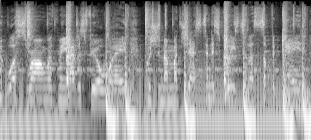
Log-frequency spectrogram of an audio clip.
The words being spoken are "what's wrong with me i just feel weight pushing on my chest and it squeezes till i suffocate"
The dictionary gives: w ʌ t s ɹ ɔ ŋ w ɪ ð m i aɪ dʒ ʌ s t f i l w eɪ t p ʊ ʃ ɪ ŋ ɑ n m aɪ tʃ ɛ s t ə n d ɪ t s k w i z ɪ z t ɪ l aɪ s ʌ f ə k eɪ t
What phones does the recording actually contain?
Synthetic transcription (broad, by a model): w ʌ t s ɹ ɔ ŋ w ɪ ð m i aɪ dʒ ʌ s t f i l w eɪ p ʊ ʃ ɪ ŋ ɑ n m aɪ tʃ ɛ s t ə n ɪ t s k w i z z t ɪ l aɪ s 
